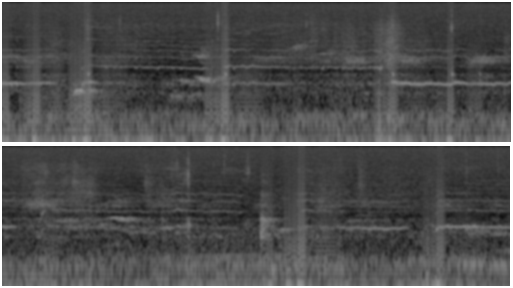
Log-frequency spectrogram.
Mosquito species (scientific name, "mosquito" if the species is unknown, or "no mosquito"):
Anopheles funestus s.s.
